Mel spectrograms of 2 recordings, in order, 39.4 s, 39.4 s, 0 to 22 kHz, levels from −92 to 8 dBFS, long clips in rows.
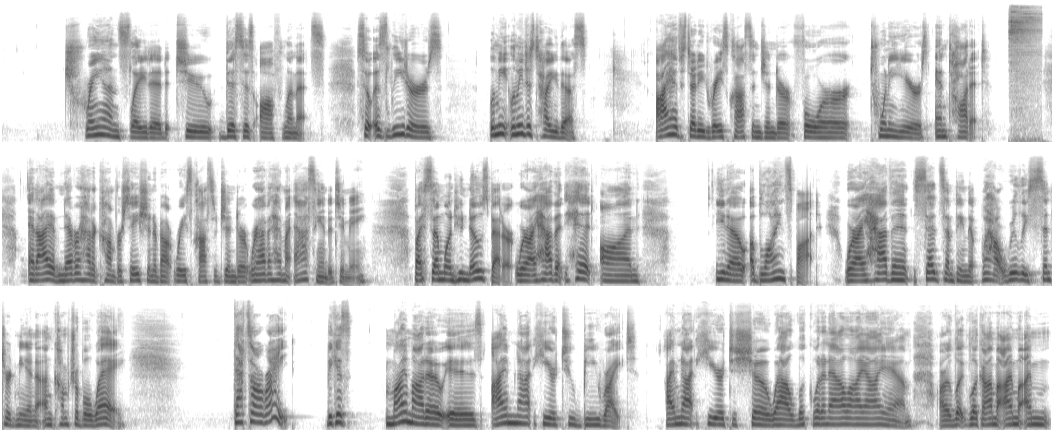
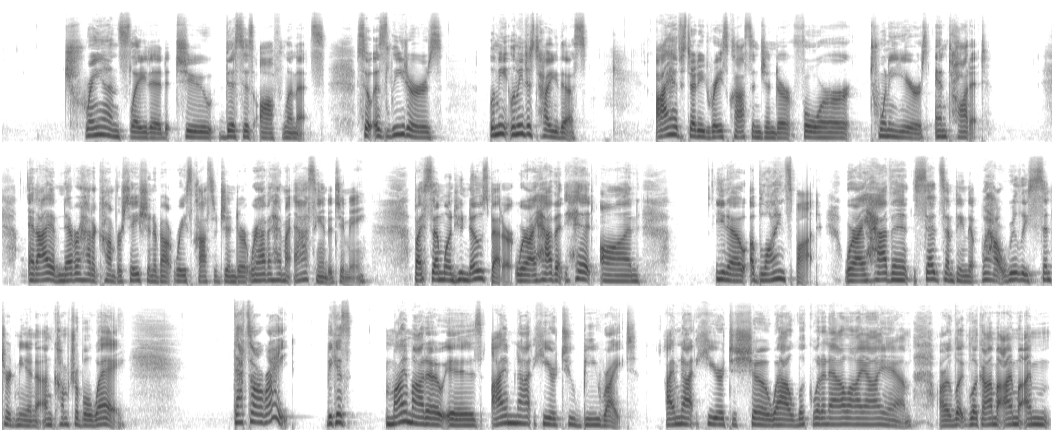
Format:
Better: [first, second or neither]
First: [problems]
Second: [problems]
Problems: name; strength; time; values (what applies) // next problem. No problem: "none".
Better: second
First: jangling keys; noticeable; at 13 s; peak level with the speech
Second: none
